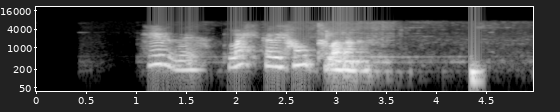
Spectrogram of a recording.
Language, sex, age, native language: Icelandic, female, 20-29, Icelandic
